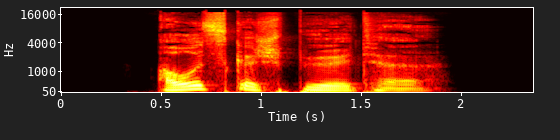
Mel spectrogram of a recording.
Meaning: inflection of ausgespült: 1. strong/mixed nominative/accusative feminine singular 2. strong nominative/accusative plural 3. weak nominative all-gender singular
- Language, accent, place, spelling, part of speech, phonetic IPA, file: German, Germany, Berlin, ausgespülte, adjective, [ˈaʊ̯sɡəˌʃpyːltə], De-ausgespülte.ogg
